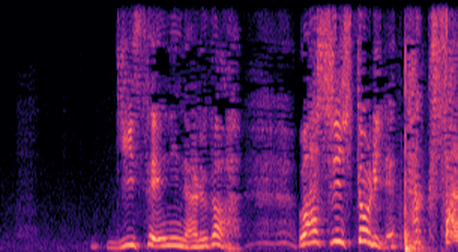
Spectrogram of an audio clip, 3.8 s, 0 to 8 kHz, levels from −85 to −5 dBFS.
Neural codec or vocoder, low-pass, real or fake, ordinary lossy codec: none; none; real; none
